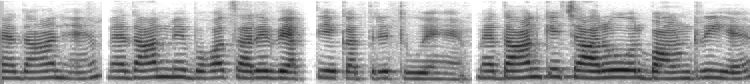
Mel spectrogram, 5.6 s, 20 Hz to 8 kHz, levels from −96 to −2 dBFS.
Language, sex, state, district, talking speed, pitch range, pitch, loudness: Hindi, female, Maharashtra, Aurangabad, 170 wpm, 230-255 Hz, 245 Hz, -18 LUFS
